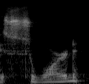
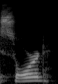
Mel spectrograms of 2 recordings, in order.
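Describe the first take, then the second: First: The W sound is pronounced. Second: The W sound is silent. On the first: The speaker calls it wrong. "I don't ever say sword" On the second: The speaker calls it right. "when I say sword"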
